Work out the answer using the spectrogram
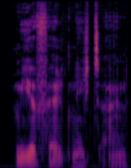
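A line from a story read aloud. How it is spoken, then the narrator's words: Plain. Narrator (German): sagte meine Schwester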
